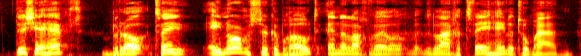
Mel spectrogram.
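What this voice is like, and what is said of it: Sudden put-on accent. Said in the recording (Dutch): “En waarom ga je ineens met een accent?”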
